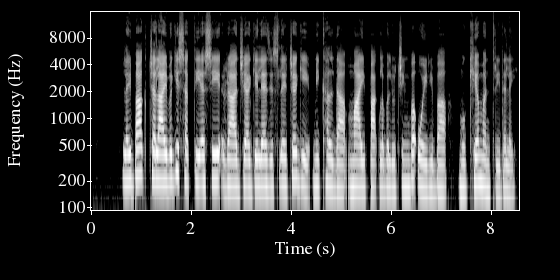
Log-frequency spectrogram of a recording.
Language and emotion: Manipuri, neutral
